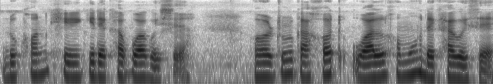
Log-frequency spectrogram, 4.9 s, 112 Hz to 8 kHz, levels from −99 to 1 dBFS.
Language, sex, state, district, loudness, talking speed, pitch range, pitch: Assamese, male, Assam, Sonitpur, -19 LUFS, 120 wpm, 150-170 Hz, 160 Hz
